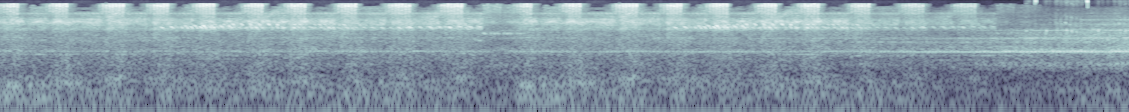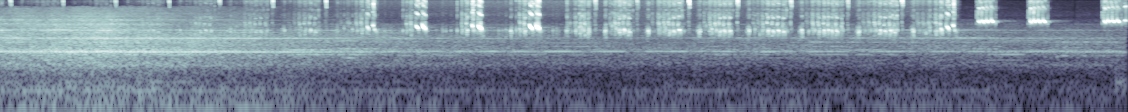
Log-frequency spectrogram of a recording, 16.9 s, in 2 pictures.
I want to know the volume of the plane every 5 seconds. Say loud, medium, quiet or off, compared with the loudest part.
quiet, loud, medium, quiet.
